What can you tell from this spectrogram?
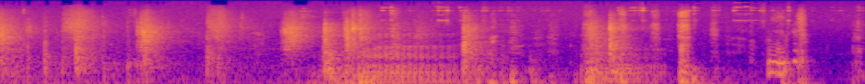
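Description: A small dog yaps over and over in quick, irregular bursts, loud, with whiny whimpering sounds mixed in between the barks.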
